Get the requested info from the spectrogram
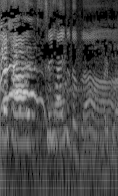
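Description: Excited high-pitched voices squealing and calling out without words. The loudest is one long rising then wavering squeal in the first second, followed by softer voices.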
